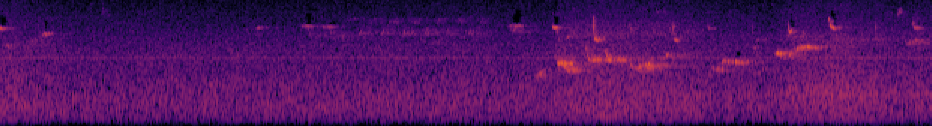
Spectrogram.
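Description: Faint bird chirping over quiet room hiss: a run of short, high notes starting about halfway through and lasting a few seconds.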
